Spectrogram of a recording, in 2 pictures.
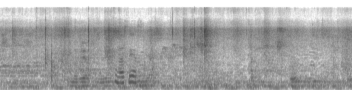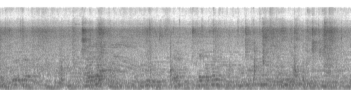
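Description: Indistinct background voices with some music, and no clear sound from the work standing out.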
